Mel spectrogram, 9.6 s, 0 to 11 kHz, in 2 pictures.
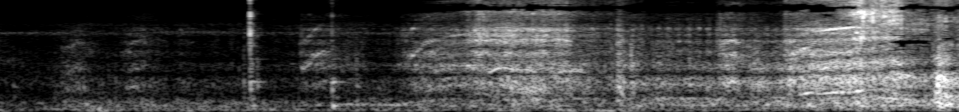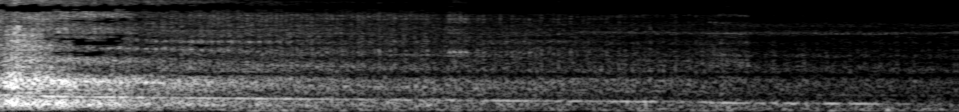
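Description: Traxxas Maxx RC monster truck on 4S brushless power speeding past on wet pavement. The motor whine and tyre hiss rise to a peak about four to five seconds in. After that the whine falls steadily in pitch and fades as the truck moves away.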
